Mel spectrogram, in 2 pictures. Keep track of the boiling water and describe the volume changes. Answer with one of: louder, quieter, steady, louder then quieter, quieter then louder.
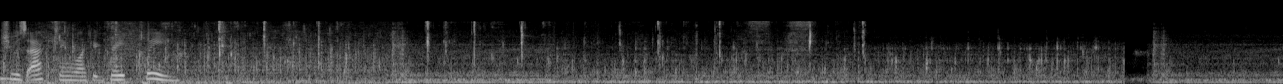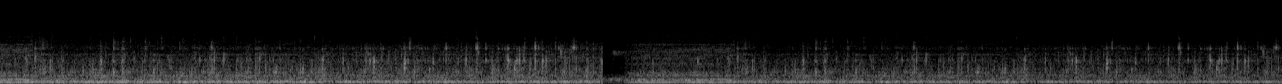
quieter.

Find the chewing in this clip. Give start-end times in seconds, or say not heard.
0.5-8.8.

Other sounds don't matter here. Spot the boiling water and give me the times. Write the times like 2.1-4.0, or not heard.
0.0-25.6.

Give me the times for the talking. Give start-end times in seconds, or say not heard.
0.0-1.9.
